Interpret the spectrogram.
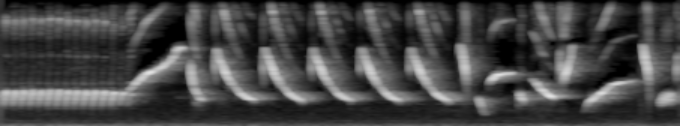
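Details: Canary song meant to prompt other canaries: a steady high buzzing roll switching into a series of loud, swooping whistled notes that rise and fall, spaced irregularly.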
